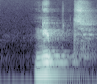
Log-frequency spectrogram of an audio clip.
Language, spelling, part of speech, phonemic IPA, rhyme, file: Dutch, nipt, adjective / verb, /nɪpt/, -ɪpt, Nl-nipt.ogg
- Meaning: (adjective) narrow; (verb) inflection of nippen: 1. second/third-person singular present indicative 2. plural imperative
